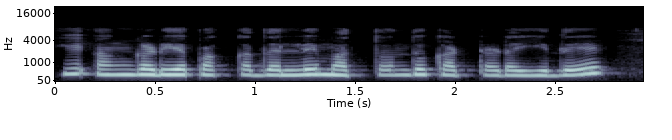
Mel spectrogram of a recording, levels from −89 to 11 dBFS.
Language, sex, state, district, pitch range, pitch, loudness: Kannada, female, Karnataka, Bidar, 245-265 Hz, 255 Hz, -16 LUFS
